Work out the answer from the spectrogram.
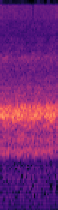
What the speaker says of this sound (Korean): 시골의 밤 개구리 울음소리 들으러 나왔는데요.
